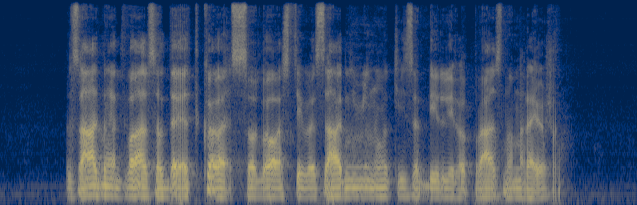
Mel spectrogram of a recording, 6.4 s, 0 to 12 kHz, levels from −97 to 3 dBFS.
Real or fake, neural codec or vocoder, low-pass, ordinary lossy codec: fake; codec, 24 kHz, 1.5 kbps, HILCodec; none; none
